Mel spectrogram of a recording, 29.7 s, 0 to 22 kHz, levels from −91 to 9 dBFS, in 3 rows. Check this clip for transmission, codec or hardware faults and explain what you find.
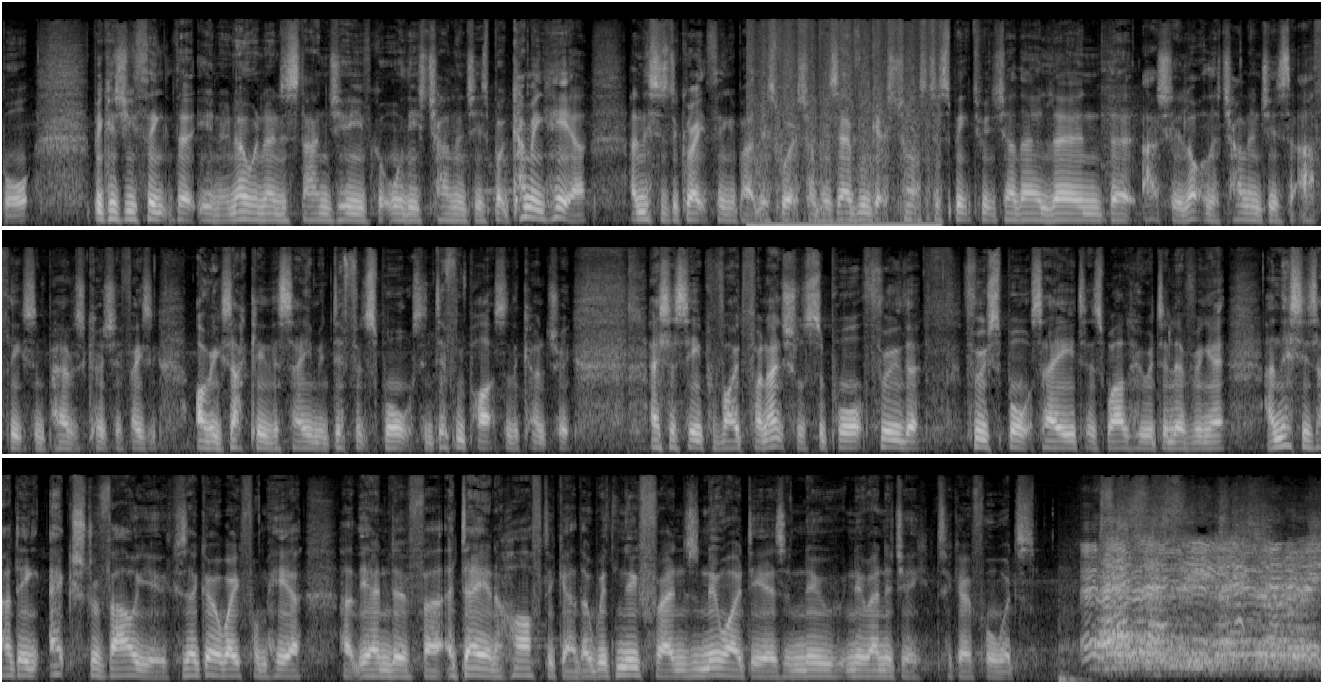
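One fault stands out, between 5.58 and 7.04 s. There the audio turns harsh and buzzy, with a gritty distortion riding on the signal and a noise floor that fills any quieter moments. The likely cause is a stuck bit: one data bit held fixed by a broken line or converter, so about half the samples jump by a step of around -30 dBFS. Because that bit also flips with the sign of small values, low-level passages become noisy.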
